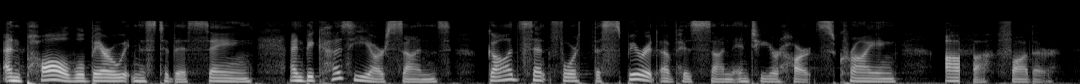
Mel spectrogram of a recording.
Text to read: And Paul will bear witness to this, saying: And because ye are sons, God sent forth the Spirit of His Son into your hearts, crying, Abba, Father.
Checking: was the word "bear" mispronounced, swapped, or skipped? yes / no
no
